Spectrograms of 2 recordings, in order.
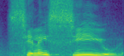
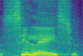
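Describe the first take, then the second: First: "Silencio" bem devagar, com tônica em ci, si-len-CI-o; verbo silencio. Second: "silêncio" devagar, com acento em lên, si-LÊN-cio; substantivo silêncio. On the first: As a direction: stress on ci in "Silencio", slowly. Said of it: "É o verbo silenciar". ("Silencio" do verbo, tônica em ci, devagar) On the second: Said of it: "É silêncio que tá escrito". ("silêncio" dito devagar com tônica em lên) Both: Shown as a demonstration.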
